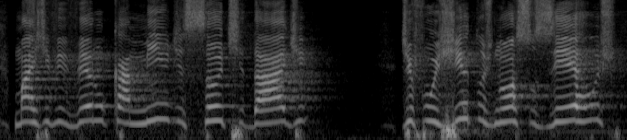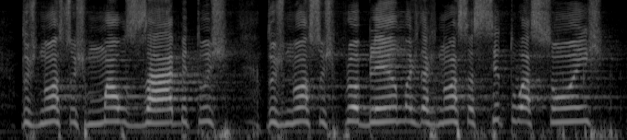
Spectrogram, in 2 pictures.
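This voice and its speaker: In a raised, projected voice with a bright, sharp tone, a man speaks at an extremely high pitch and a very slow pace in a flat monotone, with audible room echo around him. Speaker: pastor. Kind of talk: sermon.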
